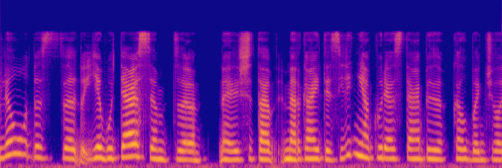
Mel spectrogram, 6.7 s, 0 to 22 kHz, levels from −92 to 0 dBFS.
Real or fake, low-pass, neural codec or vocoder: fake; 9.9 kHz; autoencoder, 22.05 kHz, a latent of 192 numbers a frame, VITS, trained on many speakers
